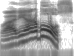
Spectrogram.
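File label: Melon, Russian; hedgewars; Default ru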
